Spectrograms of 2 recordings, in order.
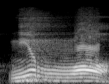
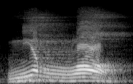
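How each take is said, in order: The two takes are said the same way.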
